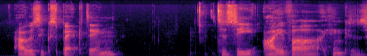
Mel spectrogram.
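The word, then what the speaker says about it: Eivor: I mean, I just think when I heard those words, gameplay reveal, I was expecting to see Ivar, I think is how you say it. Yeah, Ivar, yeah.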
